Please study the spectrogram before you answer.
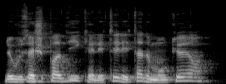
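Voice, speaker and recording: A man's voice: a little high, lively intonation, brisk, gravelly, darkish tone, voice pushed up. Man reading as a torn young fiancé. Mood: anguished. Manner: earnest and anguished.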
